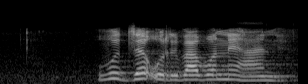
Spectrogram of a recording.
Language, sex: Venda, female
